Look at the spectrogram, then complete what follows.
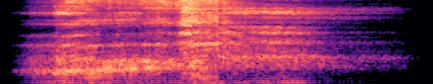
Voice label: Male Elemental Death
